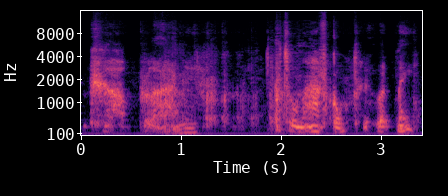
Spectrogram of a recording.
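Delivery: hushed whisper under his breath. Real, not acted. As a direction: mutter it half to himself, unvoiced. Muttering to himself after sneezing.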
